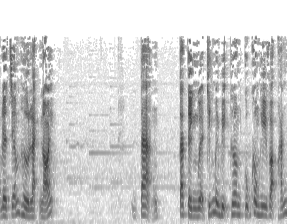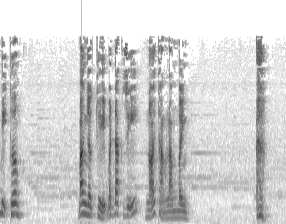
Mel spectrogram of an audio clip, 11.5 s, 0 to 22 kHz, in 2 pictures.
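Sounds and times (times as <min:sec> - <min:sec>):
speech: 0:00.0 - 0:01.2, 0:02.6 - 0:06.3, 0:07.3 - 0:09.6, 0:10.9 - 0:11.2
dry cough from an injured man: 0:10.8 - 0:11.2.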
